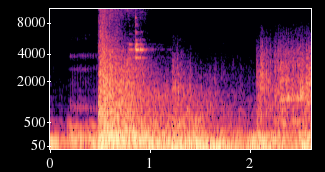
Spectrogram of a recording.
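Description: A dealer fires a shotgun in the tabletop gambling game Buckshot Roulette, a single loud booming blast with a heavy low thud that rings out and decays over a couple of seconds, followed by a faint mechanical rattle.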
